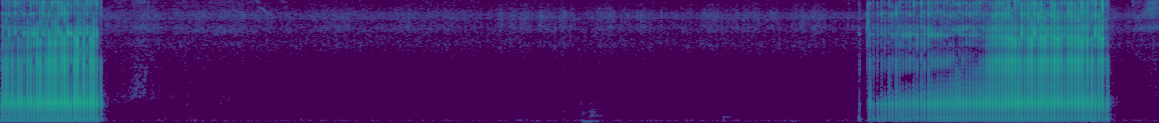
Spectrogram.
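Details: Digger sleeping: two loud, rough, rattling snores about eight seconds apart with near silence between, in a quiet room; snoring.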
